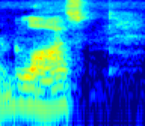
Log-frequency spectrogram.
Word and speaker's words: Glass: content in its plastics, hence the prefix glass or gloss, as it is pronounced properly in Spanish.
